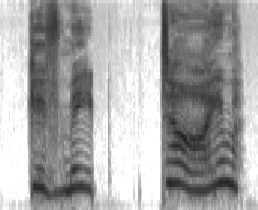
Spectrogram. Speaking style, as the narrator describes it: said Camilla through gritted teeth

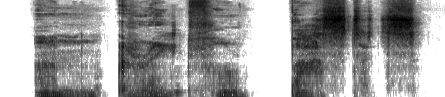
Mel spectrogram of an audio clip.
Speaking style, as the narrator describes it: she hissed through her fixed smile

